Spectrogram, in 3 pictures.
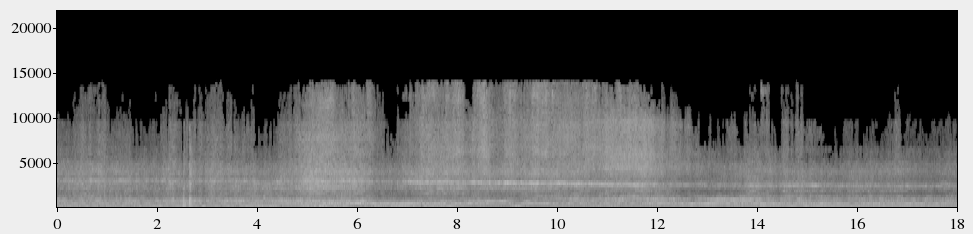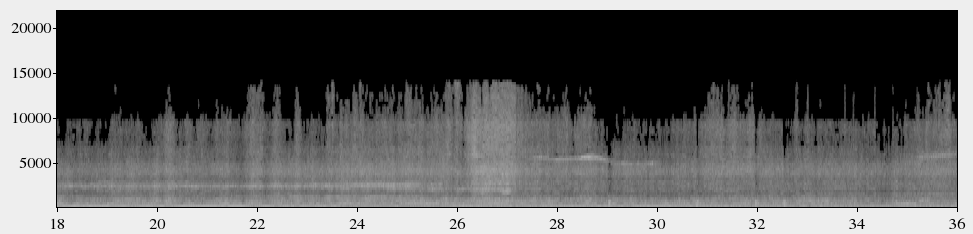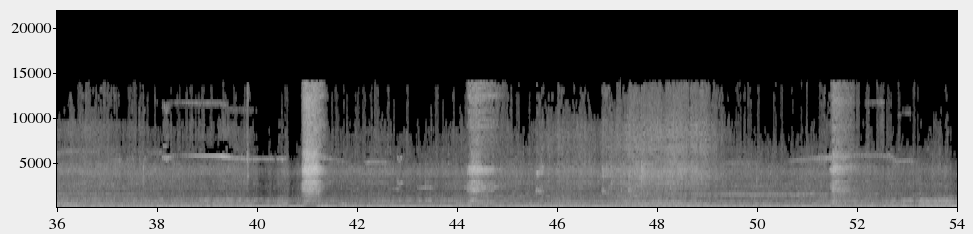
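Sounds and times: high wheel squeals: 5.4s - 15.1s, 23.2s - 30.2s, 38.0s - 41.5s, 51.1s - 53.1s.

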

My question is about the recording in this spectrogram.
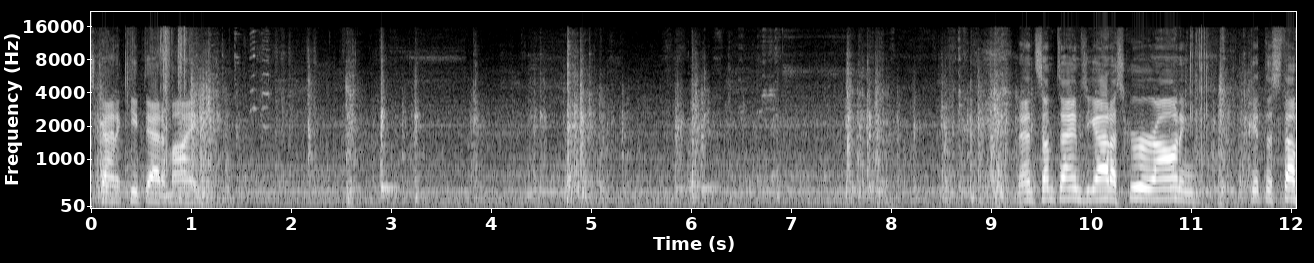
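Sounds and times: tractor diesel engine whine: 0.0s - 12.0s
roots snapping: 10.9s - 11.3s.

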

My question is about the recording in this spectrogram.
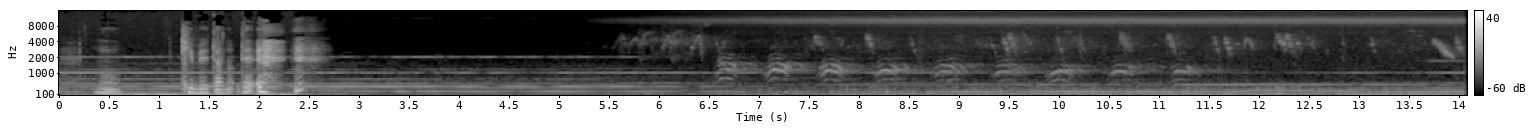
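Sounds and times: faint steady drone: 0.0s - 14.0s
birds calling: 5.4s - 14.0s.

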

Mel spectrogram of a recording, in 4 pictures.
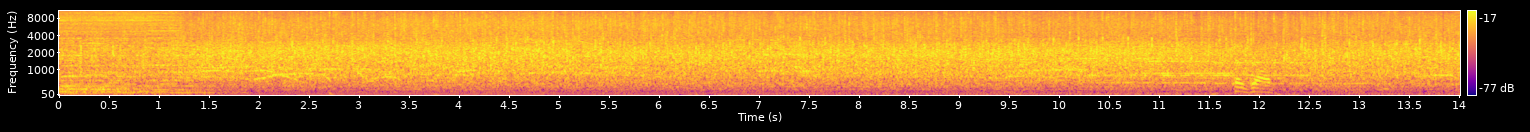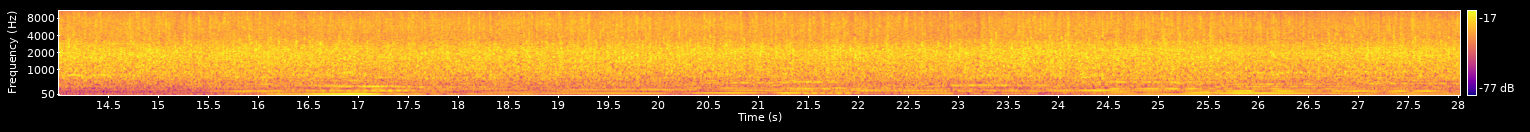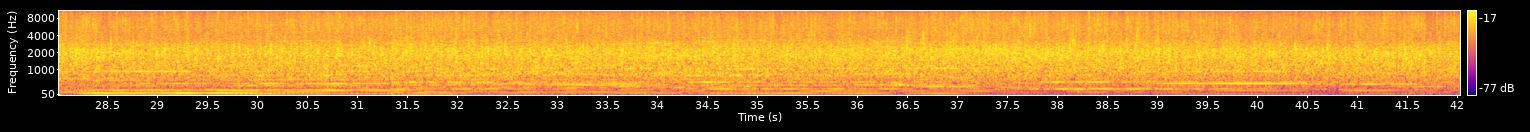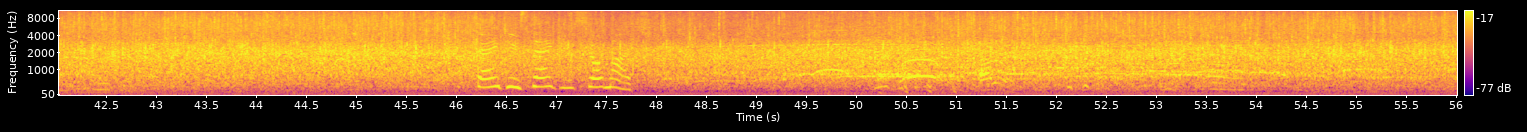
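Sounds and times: music with long held notes: 0.0s - 1.7s, 10.0s - 46.1s
audience applauding: 0.0s - 56.0s.

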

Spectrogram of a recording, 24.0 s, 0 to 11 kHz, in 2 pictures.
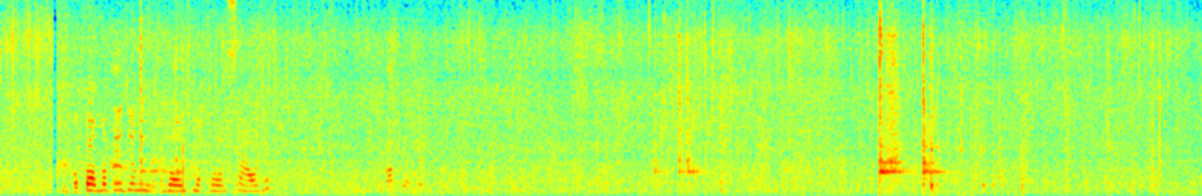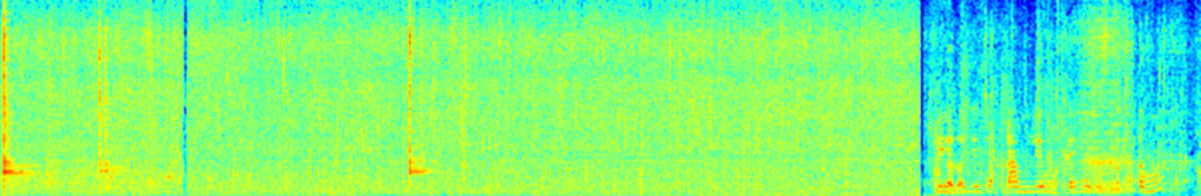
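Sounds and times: hot oil sizzling in a wok: 0.0s - 22.6s
sharp pops: 0.5s - 2.8s, 4.6s - 17.2s.

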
